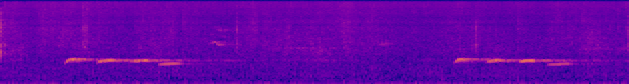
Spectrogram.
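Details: Mountain birdsong: a whistled phrase of four stepped, slightly falling notes, repeated after a pause of nearly three seconds, steady low background hum beneath.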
